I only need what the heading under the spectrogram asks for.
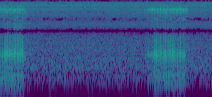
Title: Snoring pup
